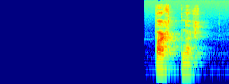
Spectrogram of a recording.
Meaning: 1. partner, love interest, romantic and/or sexual companion 2. partner, companion (someone whom one engages in business)
- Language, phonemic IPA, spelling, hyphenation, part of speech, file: Dutch, /ˈpɑrt.nər/, partner, part‧ner, noun, Nl-partner.ogg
